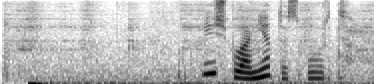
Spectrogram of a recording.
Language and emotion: Russian, sad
